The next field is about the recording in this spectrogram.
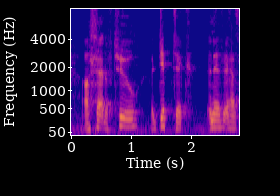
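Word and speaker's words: diptych: the same so now this is a dip tick now that's the correct pronunciation for a set of two a dip tick and then if it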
